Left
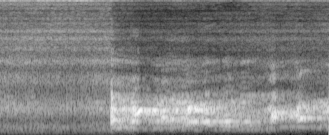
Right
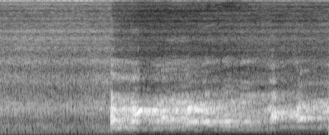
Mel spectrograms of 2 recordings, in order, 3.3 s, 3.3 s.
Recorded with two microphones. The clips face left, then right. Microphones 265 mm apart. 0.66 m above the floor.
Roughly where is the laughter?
Centre.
